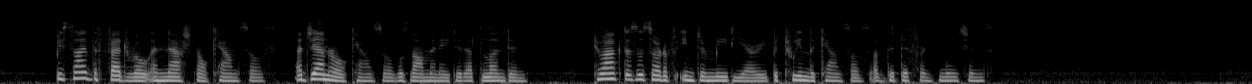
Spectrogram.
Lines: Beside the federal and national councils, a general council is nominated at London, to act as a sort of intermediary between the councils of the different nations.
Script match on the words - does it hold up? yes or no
no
